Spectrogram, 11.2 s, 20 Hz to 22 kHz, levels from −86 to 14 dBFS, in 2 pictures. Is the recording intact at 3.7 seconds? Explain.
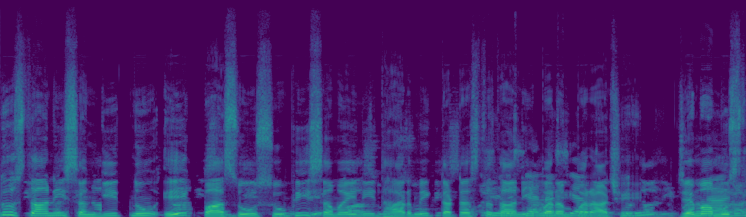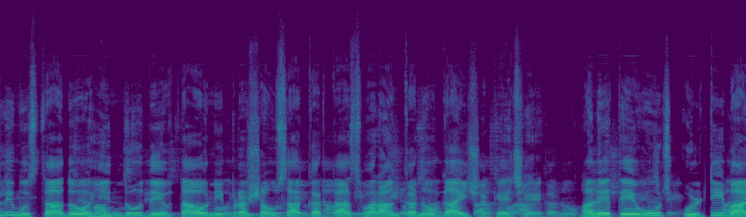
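No, not quite. From 1.19 to 4.25 s there's an echo leak: a copy of the speech comes back about 1.04 s late, roughly 10 dB down, most likely because the far end's loudspeaker sound got past its echo canceller and was sent back.

Right around that moment, between 3.6 and 3.95 s, there's also speech suppressed in double talk. The talker dips by a few dB in short bits, adding up to only about a twentieth of a second, likely because the canceller couldn't separate the talker from the echo and turned both down.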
